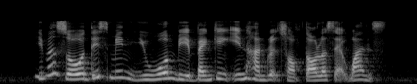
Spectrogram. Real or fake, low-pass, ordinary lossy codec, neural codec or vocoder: real; none; none; none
